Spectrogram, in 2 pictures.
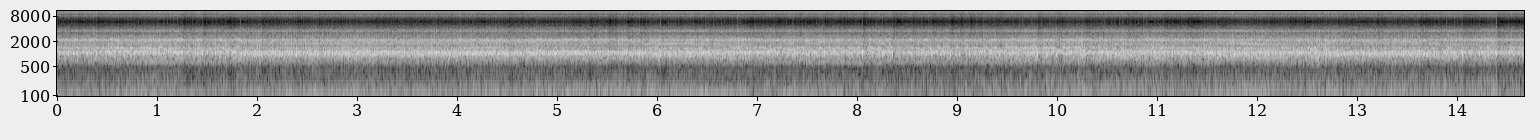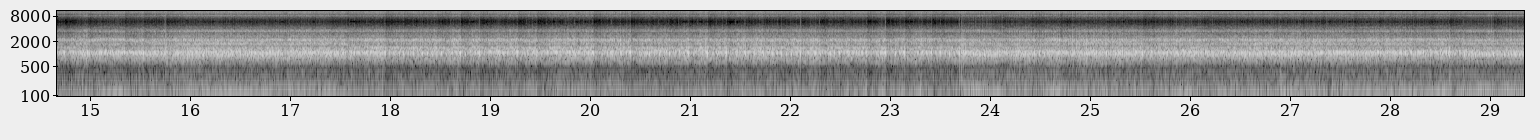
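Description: Ducati Sport 1000's air-cooled L-twin engine and road noise as the motorcycle rides along at low speed, an even, steady noise with no sharp changes.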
